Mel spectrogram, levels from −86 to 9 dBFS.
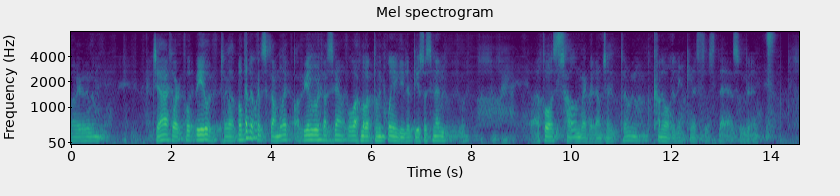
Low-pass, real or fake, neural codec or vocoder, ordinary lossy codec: none; fake; codec, 16 kHz, 0.5 kbps, FreqCodec, larger model; none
